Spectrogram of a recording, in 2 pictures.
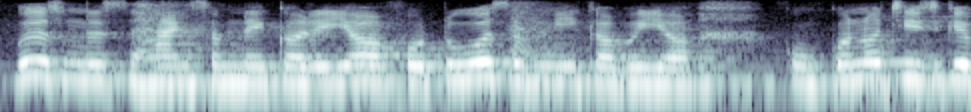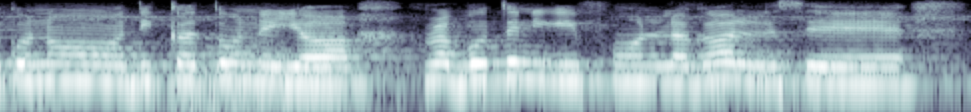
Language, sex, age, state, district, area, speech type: Maithili, female, 18-30, Bihar, Madhubani, rural, spontaneous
